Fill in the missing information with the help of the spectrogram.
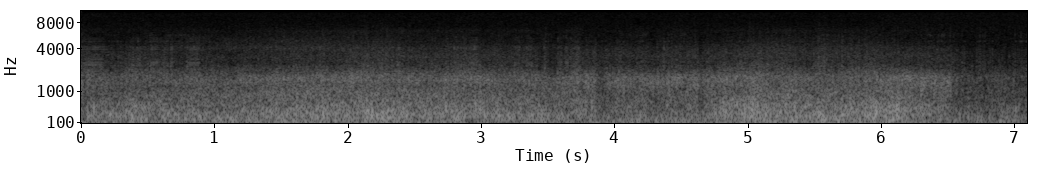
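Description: Airflow rushing over the microphone of a small onboard camera on a radio-controlled model plane in flight: a steady rush that swells and eases, dropping off near the end.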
